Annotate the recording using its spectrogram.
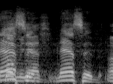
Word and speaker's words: Nassib: If Nassib gets... And am I mispronouncing it again? – That's perfect. Nassib.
